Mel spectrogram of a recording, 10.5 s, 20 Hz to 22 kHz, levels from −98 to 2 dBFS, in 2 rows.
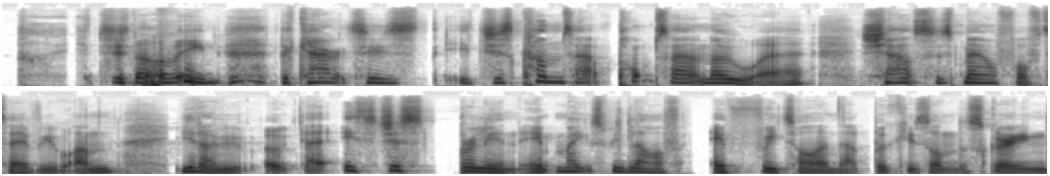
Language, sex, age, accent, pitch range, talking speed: English, male, 30-49, British, 130-160 Hz, 220 wpm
